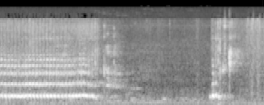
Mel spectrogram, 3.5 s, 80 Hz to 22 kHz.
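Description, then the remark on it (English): A voice mimics a phone ringing for a 911-call sketch in a studio, a single sustained, warbling high tone lasting over a second, followed by quiet and then a brief vocal sound. “Okay, so can you make a ringing noise?”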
